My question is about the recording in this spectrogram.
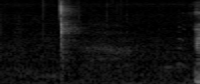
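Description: Quiet room tone with one short, sharp click a little over half a second in, then a voice beginning right at the end.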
